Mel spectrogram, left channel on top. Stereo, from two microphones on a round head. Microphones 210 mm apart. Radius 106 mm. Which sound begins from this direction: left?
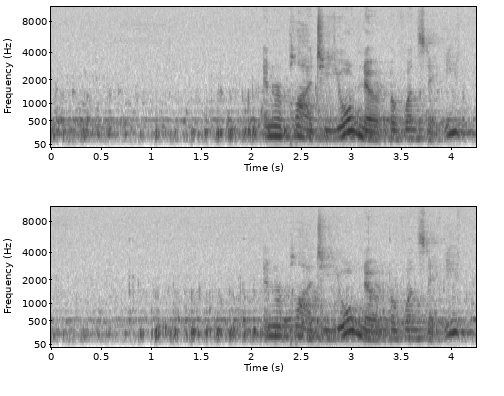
A woman speaking, at 2.1 s.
